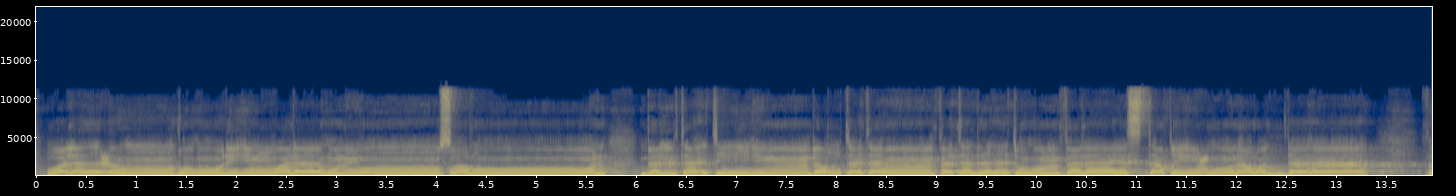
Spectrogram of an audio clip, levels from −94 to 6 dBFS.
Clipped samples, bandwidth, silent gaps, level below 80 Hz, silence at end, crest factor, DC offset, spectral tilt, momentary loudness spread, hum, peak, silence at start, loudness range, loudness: under 0.1%; 11.5 kHz; none; -50 dBFS; 0 s; 8 dB; under 0.1%; -6.5 dB/octave; 2 LU; none; -10 dBFS; 0 s; 1 LU; -19 LUFS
